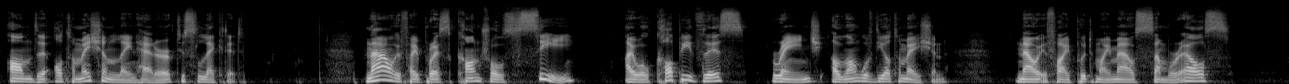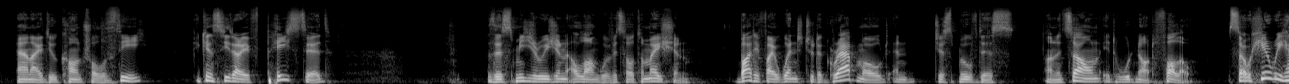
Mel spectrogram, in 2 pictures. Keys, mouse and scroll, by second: 5.7 ctrl+c, 14.2 ctrl+v, 21.6 g, 22.0-23.9 drag.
